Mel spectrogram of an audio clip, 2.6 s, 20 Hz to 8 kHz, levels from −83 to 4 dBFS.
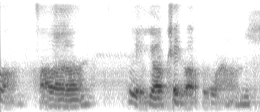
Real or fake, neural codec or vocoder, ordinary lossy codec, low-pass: fake; codec, 16 kHz, 1 kbps, FreqCodec, smaller model; none; 7.2 kHz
